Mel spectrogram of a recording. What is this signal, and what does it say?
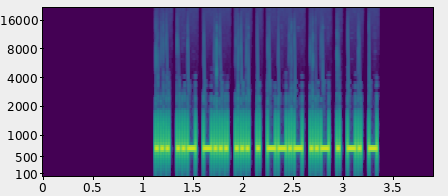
Morse code, heard as a keyed tone, about 44 wpm, 700 Hz. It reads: SUBSEQUENT
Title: LY Suffix - Top 100 Words with Base Words 45wpm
